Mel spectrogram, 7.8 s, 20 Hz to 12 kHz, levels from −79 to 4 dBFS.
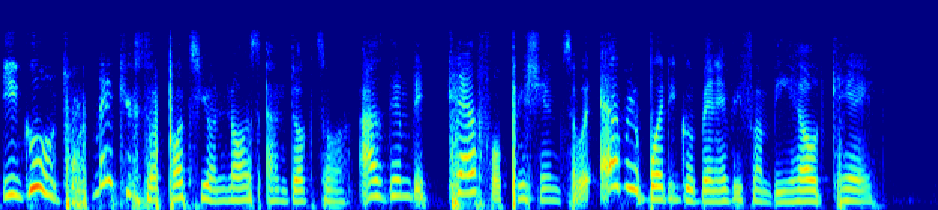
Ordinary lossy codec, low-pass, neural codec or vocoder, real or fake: none; 7.2 kHz; codec, 16 kHz, 1.1 kbps, Voila-Tokenizer; fake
